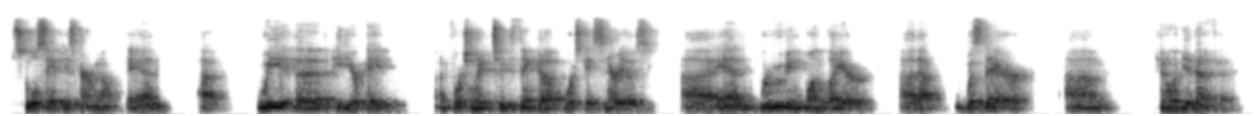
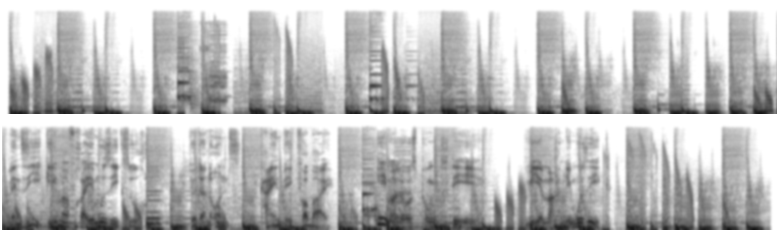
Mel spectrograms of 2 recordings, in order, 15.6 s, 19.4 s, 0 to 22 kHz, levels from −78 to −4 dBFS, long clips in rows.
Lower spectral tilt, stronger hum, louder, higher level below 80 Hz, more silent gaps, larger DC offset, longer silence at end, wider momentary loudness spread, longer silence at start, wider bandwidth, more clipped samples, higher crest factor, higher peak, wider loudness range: about the same, -5.5 dB/octave vs -6 dB/octave; neither; first, -14 LUFS vs -19 LUFS; second, -58 dBFS vs -20 dBFS; first, 2.29-2.43 s, 3.07-3.17 s, 5.23-5.39 s, 8.40-8.46 s, 11.13-11.19 s, 13.09-13.19 s, 14.11-14.39 s vs none; neither; about the same, 0.2 s vs 0.1 s; first, 13 LU vs 6 LU; about the same, 0.15 s vs 0.1 s; second, 12 kHz vs 16 kHz; neither; about the same, 14 dB vs 16 dB; about the same, 0 dBFS vs -2 dBFS; about the same, 3 LU vs 2 LU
